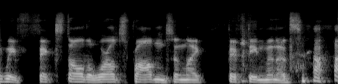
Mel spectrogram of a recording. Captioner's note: laugh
